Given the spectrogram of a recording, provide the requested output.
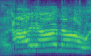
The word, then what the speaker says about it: Iono: It's Iono. It's positive and negative ions.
